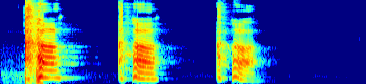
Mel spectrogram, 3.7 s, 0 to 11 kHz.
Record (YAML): three_cough_length: 3.7 s
three_cough_amplitude: 32768
three_cough_signal_mean_std_ratio: 0.31
survey_phase: beta (2021-08-13 to 2022-03-07)
age: 18-44
gender: Female
wearing_mask: 'No'
symptom_headache: true
symptom_onset: 2 days
smoker_status: Never smoked
respiratory_condition_asthma: false
respiratory_condition_other: false
recruitment_source: Test and Trace
submission_delay: 2 days
covid_test_result: Positive
covid_test_method: RT-qPCR
covid_ct_value: 32.4
covid_ct_gene: ORF1ab gene
covid_ct_mean: 33.3
covid_viral_load: 12 copies/ml
covid_viral_load_category: Minimal viral load (< 10K copies/ml)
